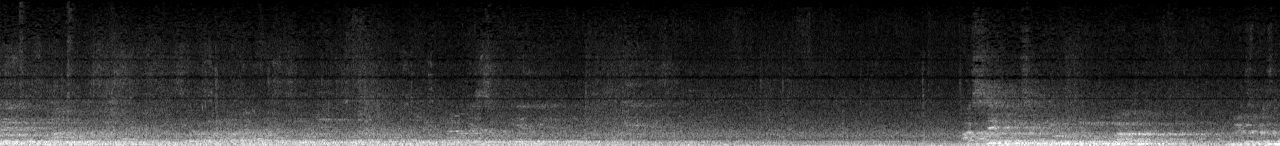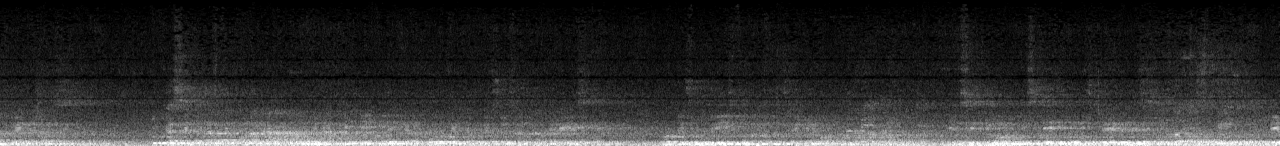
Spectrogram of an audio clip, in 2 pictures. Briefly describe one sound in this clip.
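A man speaks steadily through a loudspeaker in a large echoing hall.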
